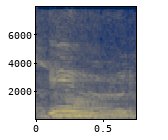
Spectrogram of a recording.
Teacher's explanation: الزال طرف لسانك مع الثنايا العليا فقط ما ينفعش تجيبي معاه الثنايا السفلى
